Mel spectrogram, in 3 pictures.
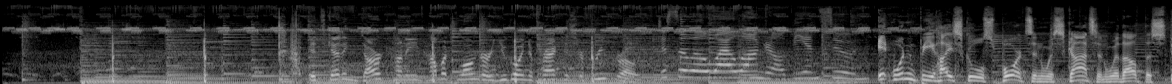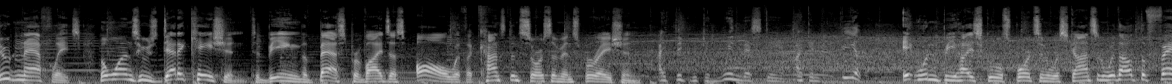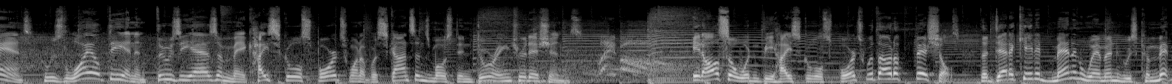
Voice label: audio spot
